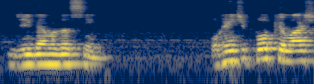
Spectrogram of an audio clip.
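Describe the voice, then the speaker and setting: Background noise comes through clearly. The room's echo is audible too. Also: man. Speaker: handpoke tattoo artist. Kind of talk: interview.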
